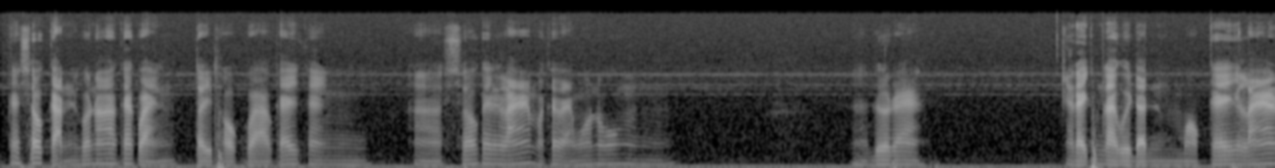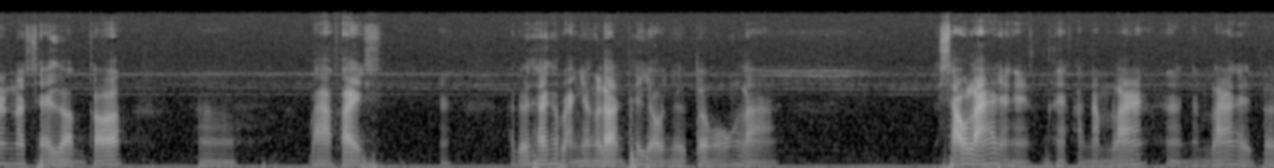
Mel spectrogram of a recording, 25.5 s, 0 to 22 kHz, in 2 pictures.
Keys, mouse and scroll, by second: 2.2 click, 18.1 KP_Enter.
